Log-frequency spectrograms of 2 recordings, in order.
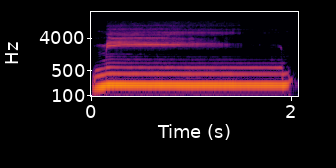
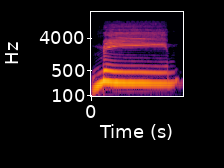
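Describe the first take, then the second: First: The word is said simply and lightly. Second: The word is said hard and forcefully. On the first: The speaker calls it right. "Just simple মিম" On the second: The speaker calls it wrong. "যদি আপনি একটু শক্ত করে উচ্চারণ করেন, মিম এরকম বলা যাবে না"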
